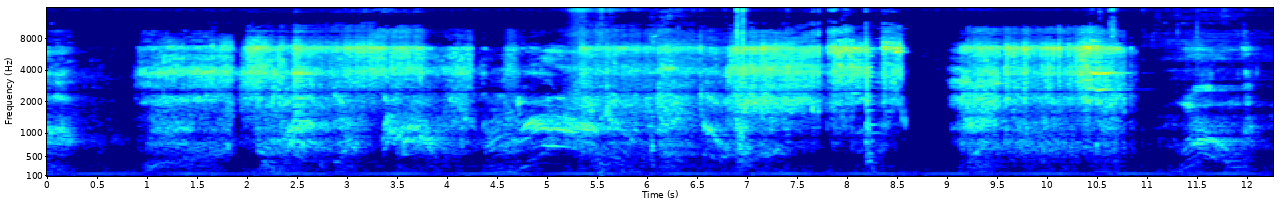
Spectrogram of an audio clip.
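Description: A person's breathy mouth sound effects, gasps and hissing whooshes, in several bursts of a second or more each, over a faint steady low hum.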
